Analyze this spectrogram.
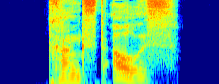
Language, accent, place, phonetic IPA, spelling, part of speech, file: German, Germany, Berlin, [ˌtʁaŋkst ˈaʊ̯s], trankst aus, verb, De-trankst aus.ogg
- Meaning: second-person singular preterite of austrinken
